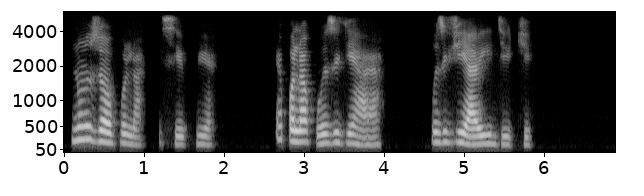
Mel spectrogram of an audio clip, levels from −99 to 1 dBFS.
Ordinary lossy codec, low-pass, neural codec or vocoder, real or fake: none; 5.4 kHz; autoencoder, 22.05 kHz, a latent of 192 numbers a frame, VITS, trained on one speaker; fake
